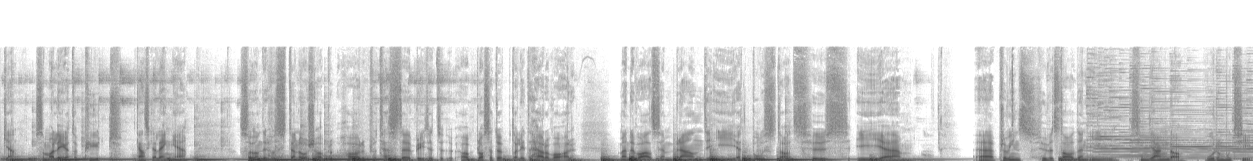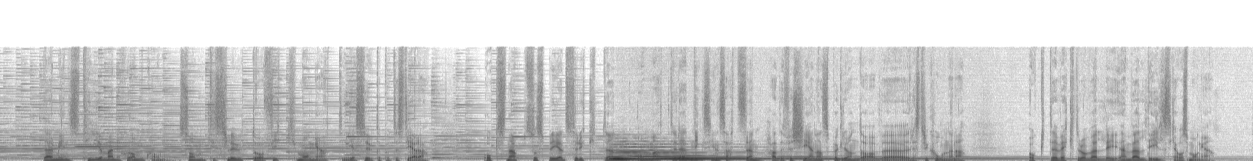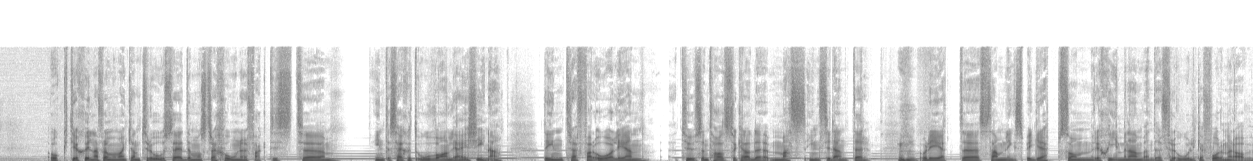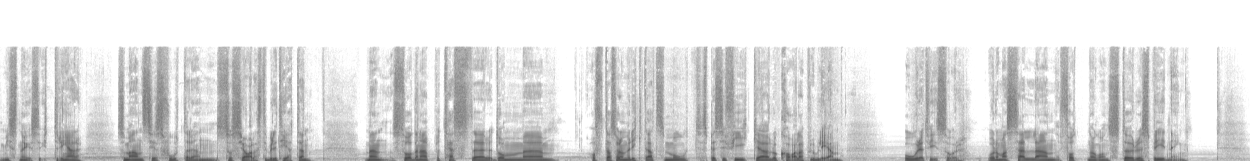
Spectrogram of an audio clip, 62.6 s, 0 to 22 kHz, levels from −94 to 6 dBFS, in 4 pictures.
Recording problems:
background music; very loud; throughout; 3 dB above the speech

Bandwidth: 15.5 kHz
